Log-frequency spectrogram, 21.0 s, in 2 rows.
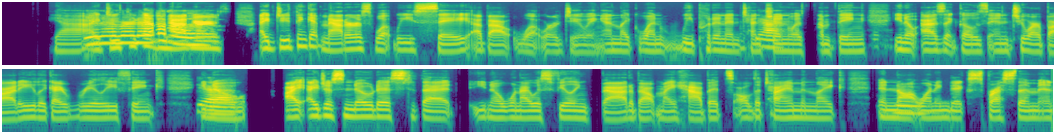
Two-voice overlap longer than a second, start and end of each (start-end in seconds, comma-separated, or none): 0.8-2.1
